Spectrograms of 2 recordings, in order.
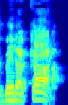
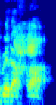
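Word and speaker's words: ברכה: Y cuando busque una palabra, no la va a pronunciar mal, porque por ejemplo la gente dice ver acá y no es ver acá, en hebreo se dice ver ajá.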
